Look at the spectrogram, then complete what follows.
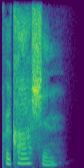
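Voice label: "precaution", American English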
